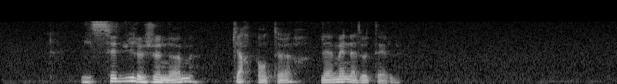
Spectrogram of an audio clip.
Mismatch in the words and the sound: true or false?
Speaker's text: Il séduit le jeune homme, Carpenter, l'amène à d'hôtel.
false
